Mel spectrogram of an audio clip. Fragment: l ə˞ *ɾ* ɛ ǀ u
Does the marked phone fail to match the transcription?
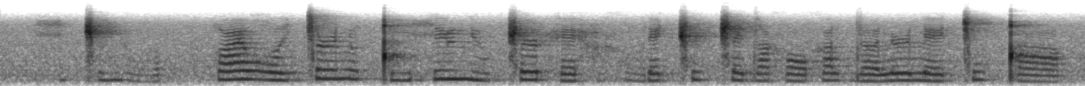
yes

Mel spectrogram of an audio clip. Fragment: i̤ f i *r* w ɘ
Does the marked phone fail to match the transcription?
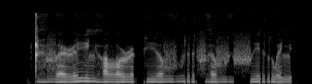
no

